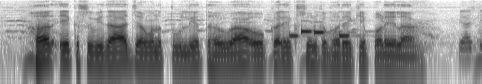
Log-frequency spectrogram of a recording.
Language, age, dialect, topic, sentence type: Bhojpuri, 25-30, Western, banking, statement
